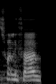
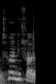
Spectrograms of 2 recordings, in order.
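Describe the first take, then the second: First: It is said in a normal voice. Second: It is said in a put-on accent.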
